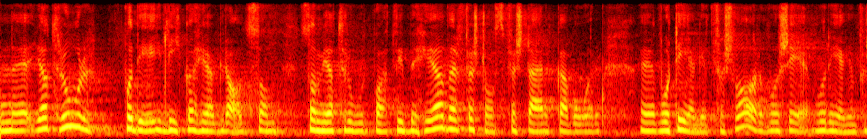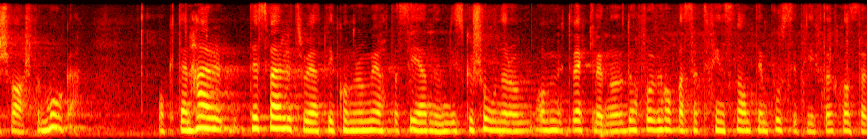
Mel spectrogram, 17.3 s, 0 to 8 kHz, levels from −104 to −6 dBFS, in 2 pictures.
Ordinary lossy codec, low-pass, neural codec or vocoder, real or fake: none; 7.2 kHz; vocoder, 22.05 kHz, 80 mel bands, WaveNeXt; fake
